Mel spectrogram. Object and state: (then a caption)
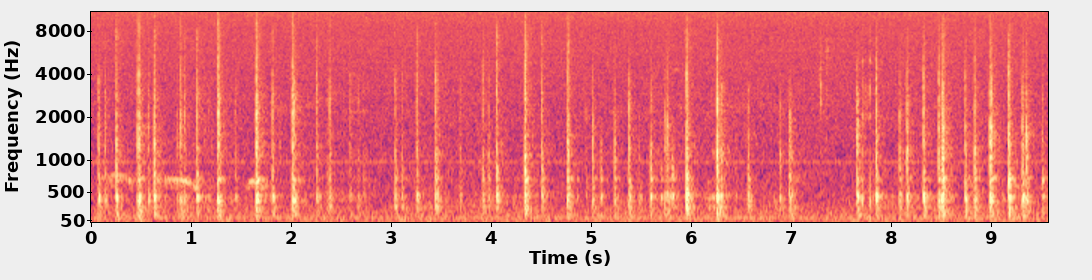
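Cardboard doll box with plastic window, nail tapping. Long nails tap rapidly on the clear plastic window of a cardboard Barbie doll box, producing dozens of quick, crisp clicks in uneven bursts. Each tap is short and dry, with a hollow midrange body and a bright edge. Brief pauses separate the flurries.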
